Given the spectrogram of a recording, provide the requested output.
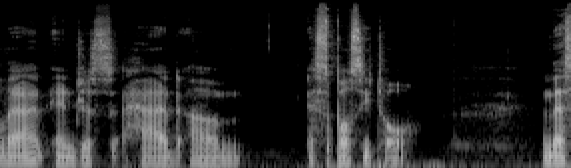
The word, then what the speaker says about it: Esposito: they cut all that and just had um Esposito and that's how you say his name Esposito uh and and that's why if he feels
